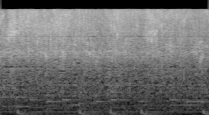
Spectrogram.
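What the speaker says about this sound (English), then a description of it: "our butter is done, and we need to start cooking. Oh yeah, sizzling and popping." Fish fries in butter, sizzling and crackling loudly in a hot pan, a constant fry with faint rhythmic scraping underneath.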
